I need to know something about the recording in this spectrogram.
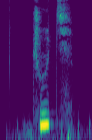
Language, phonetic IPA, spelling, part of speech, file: Russian, [t͡ɕʉtʲ], чуть, adverb, Ru-чуть.ogg
- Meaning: 1. a little, slightly 2. hardly, barely 3. almost, nearly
